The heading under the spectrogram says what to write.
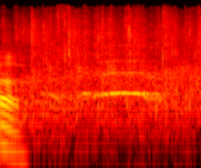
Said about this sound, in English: These people are all clapping because they love you.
